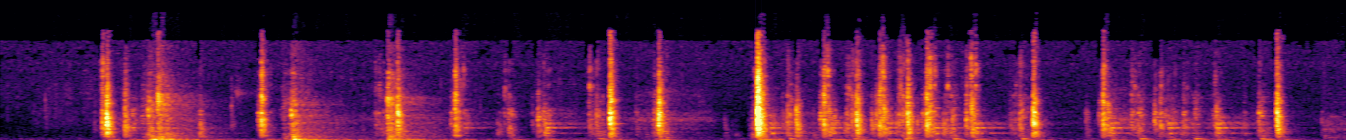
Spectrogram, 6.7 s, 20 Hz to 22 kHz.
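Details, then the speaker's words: 1970 Chevrolet K10 4x4, 350 V8 abandoned 26 years: scattered heavy clunks and clicks, starter bangs but engine barely turns; seized engine. "sound like it went a little ways you don't supp we got a stuck 350 do you well it ain't happy"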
